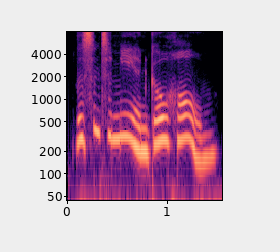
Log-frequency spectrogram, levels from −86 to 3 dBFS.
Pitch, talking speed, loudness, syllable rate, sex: 255 Hz, 230 wpm, -16 LUFS, 5.1 syllables/s, female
